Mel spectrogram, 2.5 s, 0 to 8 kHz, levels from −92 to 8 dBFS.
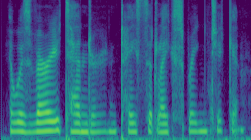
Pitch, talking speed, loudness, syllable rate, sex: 190 Hz, 215 wpm, -20 LUFS, 5.6 syllables/s, female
